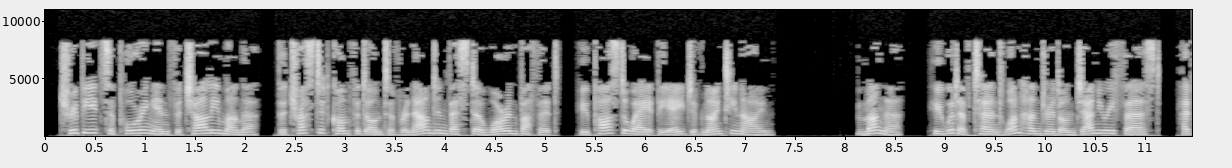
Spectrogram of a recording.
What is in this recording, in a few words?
English Advanced FAST Reading; English Newsroom; Charlie Munger Trusted Partner of Warren Buffett Dies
